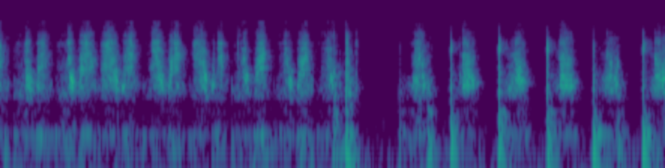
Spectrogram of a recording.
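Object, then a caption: Black-coated scratch-art paper scraped with a wooden stylus. A wooden stylus scratches the remaining black areas at the right and bottom of a black-coated scratch-art paper page. Quick, dry, bright scratching strokes run in a dense, steady rhythm for about three and a half seconds, then break into sharper, more spaced-out strokes with short pauses between them.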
